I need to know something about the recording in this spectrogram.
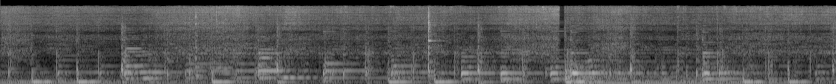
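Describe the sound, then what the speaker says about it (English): Chopped tomatoes cook in a pan for mutton tahari, a soft steady sizzle with repeated light scraping and stirring strokes over lively background music, no voices. "we have to cook this till the tomatoes are nice and soft."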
